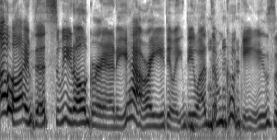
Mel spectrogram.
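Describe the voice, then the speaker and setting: A female-sounding voice puts on a high-pitched character voice. It moves at a moderate pace. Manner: sweet, cheerful, inviting.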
